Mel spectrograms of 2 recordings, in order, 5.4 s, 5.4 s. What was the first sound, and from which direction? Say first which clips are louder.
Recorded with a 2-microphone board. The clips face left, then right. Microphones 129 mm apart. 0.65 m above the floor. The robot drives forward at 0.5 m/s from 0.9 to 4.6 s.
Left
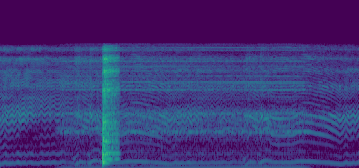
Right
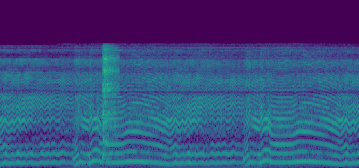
A motorcycle: right 15 dB; 75° right (ahead or behind).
